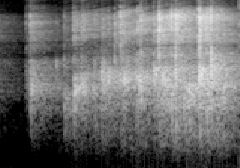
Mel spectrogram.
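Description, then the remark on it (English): Soft, subdued clapping from a small golf crowd begins abruptly and continues as a steady, dense patter of polite applause, fairly quiet throughout. “It's a golf crowd. They were worried about making too much noise.”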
